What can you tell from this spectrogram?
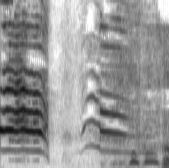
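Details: Unhappy male pet cat indoors around mealtime; one strong, harmonic meow of half a second, a brief gap, then a softer rising cry breaking into short wobbling notes.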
